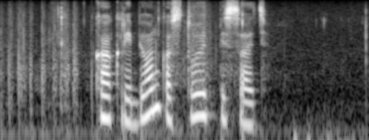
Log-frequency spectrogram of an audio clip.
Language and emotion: Russian, neutral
